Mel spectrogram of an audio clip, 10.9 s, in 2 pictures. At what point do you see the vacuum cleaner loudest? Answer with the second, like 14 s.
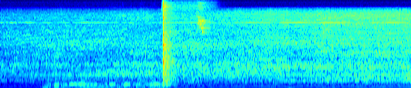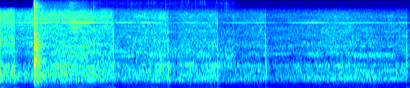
5 s.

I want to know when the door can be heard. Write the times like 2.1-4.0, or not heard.
2.1-2.8, 5.9-6.6.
